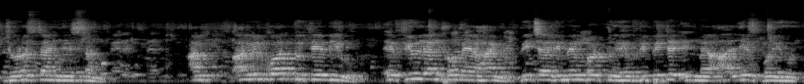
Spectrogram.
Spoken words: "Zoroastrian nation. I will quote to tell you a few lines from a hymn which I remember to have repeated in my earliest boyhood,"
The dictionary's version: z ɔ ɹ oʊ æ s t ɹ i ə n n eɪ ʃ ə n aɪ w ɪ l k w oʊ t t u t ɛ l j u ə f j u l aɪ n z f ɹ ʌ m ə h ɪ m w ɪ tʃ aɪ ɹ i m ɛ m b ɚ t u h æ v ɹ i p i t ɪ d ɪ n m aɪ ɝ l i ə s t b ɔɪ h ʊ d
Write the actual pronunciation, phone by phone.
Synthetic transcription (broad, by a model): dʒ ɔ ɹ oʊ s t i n l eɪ s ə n aɪ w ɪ l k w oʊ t t u t ɛ l j u ə f j u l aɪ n f ɹ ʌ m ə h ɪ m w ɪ tʃ aɪ ɹ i m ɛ m b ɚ t u h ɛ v ɹ i p i t ɪ d ɪ n m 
